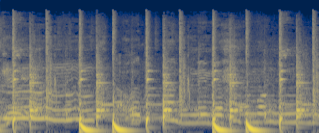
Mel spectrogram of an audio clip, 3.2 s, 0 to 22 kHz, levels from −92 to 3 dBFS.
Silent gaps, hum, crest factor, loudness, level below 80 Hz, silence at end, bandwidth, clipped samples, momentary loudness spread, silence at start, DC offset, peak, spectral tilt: none; none; 14 dB; -15 LUFS; -20 dBFS; 0 s; 17 kHz; under 0.1%; 5 LU; 0 s; under 0.1%; 0 dBFS; -5.5 dB/octave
